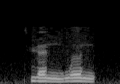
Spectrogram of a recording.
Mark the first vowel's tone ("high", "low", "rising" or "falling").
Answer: falling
